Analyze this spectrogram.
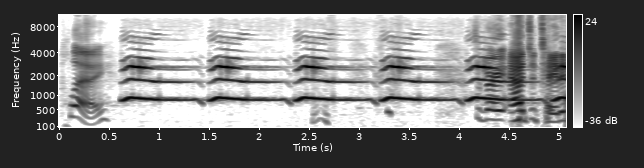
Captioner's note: cat meowing repeatedly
